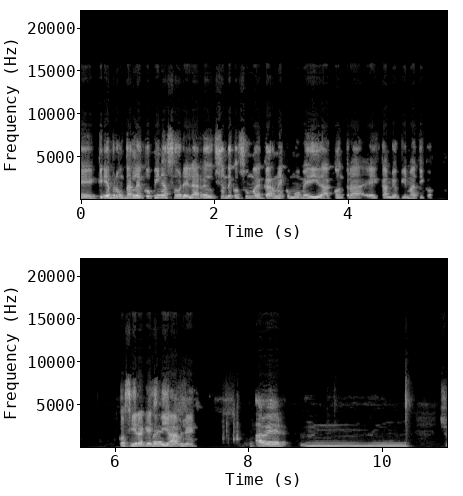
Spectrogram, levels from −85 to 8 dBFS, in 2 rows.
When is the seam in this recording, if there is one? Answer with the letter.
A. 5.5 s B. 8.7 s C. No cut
C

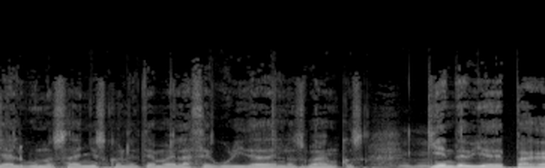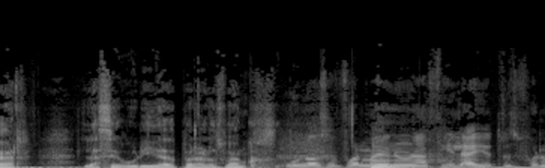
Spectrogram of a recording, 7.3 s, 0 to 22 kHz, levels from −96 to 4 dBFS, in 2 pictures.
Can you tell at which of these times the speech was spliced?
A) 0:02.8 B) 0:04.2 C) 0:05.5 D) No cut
C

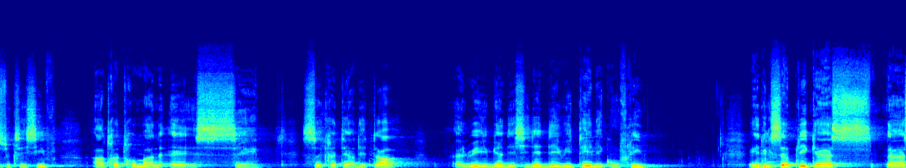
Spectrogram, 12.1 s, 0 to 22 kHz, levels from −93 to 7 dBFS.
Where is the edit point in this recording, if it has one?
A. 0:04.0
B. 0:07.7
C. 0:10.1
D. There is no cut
C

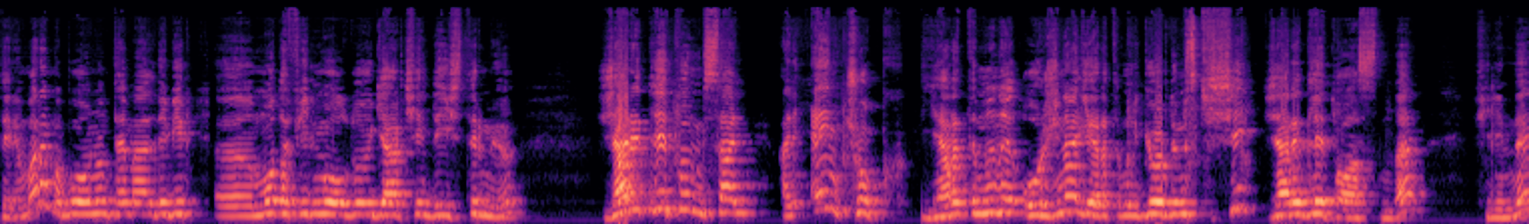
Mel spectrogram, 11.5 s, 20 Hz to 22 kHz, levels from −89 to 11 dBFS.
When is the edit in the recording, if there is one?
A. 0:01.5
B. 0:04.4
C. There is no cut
A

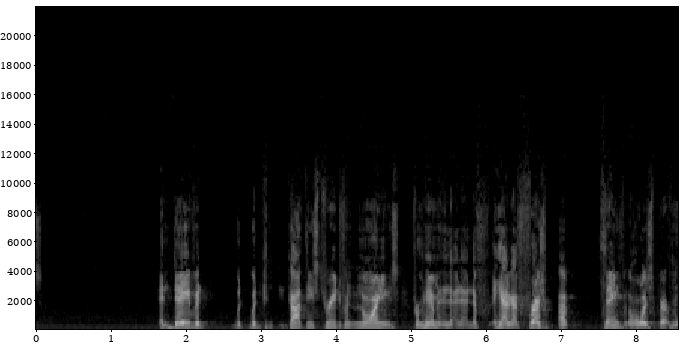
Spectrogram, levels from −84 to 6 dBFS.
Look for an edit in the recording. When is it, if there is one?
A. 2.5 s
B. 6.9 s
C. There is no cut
B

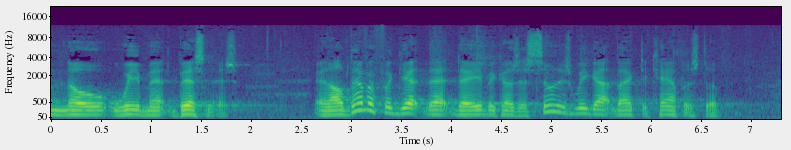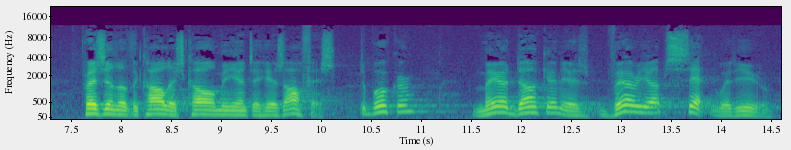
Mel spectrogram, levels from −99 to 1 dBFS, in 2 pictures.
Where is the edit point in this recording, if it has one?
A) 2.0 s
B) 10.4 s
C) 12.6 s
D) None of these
B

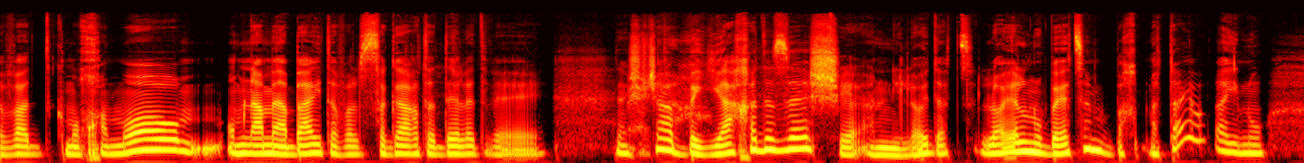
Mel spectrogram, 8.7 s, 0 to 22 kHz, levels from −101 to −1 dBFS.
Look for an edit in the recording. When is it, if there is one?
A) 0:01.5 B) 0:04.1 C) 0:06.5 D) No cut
B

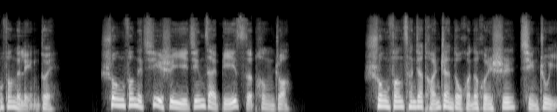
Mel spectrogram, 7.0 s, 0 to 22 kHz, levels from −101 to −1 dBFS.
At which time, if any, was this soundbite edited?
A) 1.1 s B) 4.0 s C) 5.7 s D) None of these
A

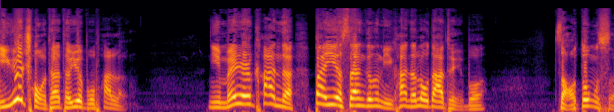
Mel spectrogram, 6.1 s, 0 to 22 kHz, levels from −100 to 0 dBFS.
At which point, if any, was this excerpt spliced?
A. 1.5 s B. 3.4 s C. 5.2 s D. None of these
D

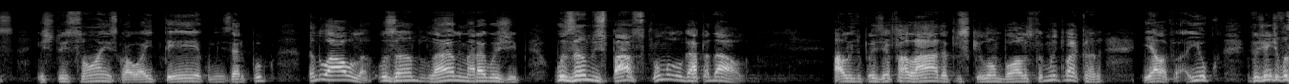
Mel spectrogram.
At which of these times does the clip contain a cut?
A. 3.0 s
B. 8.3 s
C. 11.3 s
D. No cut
C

